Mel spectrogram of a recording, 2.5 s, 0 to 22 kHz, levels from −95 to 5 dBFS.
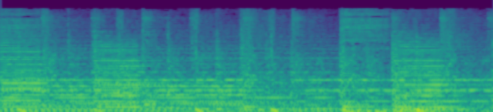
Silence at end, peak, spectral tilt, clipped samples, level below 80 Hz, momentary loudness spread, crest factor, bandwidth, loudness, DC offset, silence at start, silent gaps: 0 s; 0 dBFS; -5.5 dB/octave; under 0.1%; -22 dBFS; 4 LU; 16 dB; 16.5 kHz; -17 LUFS; under 0.1%; 0 s; none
